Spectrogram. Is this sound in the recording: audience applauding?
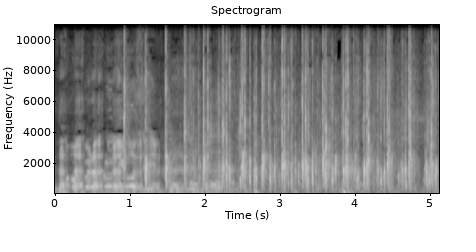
yes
